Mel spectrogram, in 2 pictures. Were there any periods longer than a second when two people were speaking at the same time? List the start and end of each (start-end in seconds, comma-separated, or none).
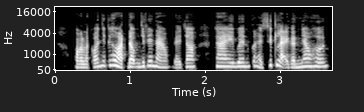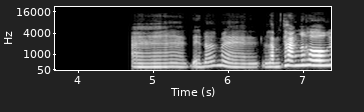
none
